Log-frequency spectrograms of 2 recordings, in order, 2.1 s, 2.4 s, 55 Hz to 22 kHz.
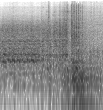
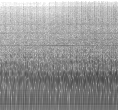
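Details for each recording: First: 1958 Mercury Montclair Turnpike Cruiser, not run since about 1994, carbureted: a short crank that catches roughly and stumbles instead of firing cleanly; a hard start because the accelerator pump was probably installed backwards by the rebuilder and isn't squirting. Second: 1958 Mercury Montclair Turnpike Cruiser, unrun since about 1994, first start with oil pressure but no coolant yet: steady idle with a few light throttle blips and no knocks or misses; running well.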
